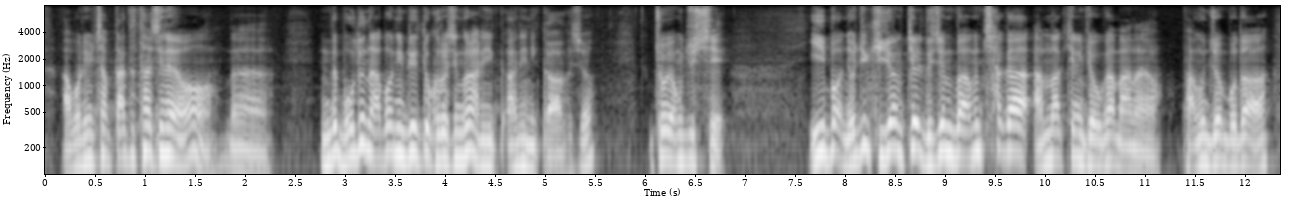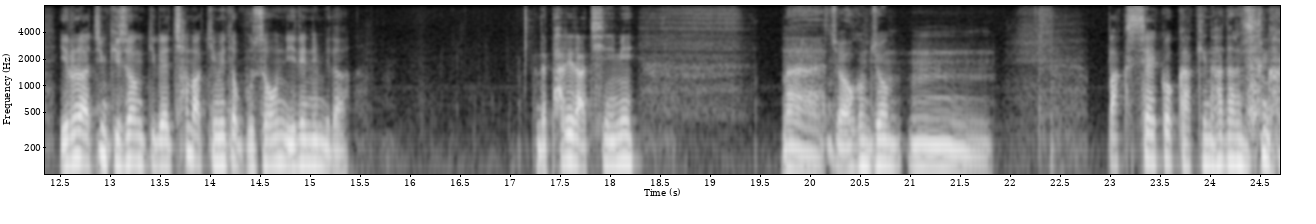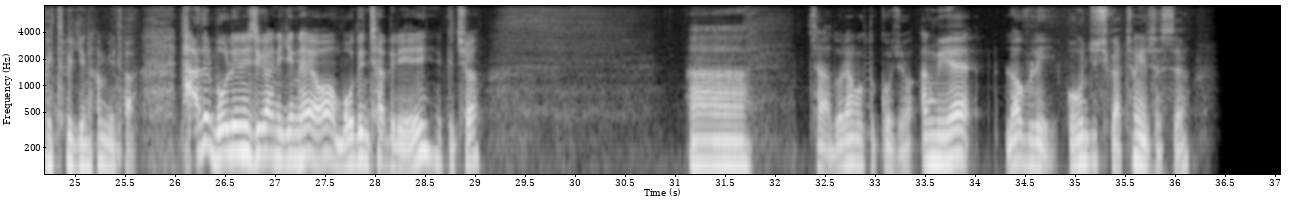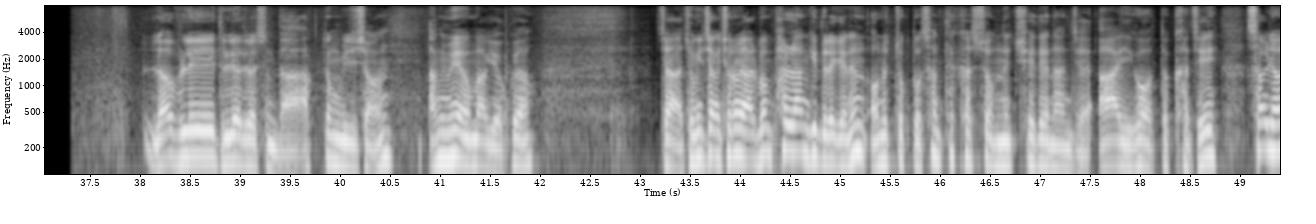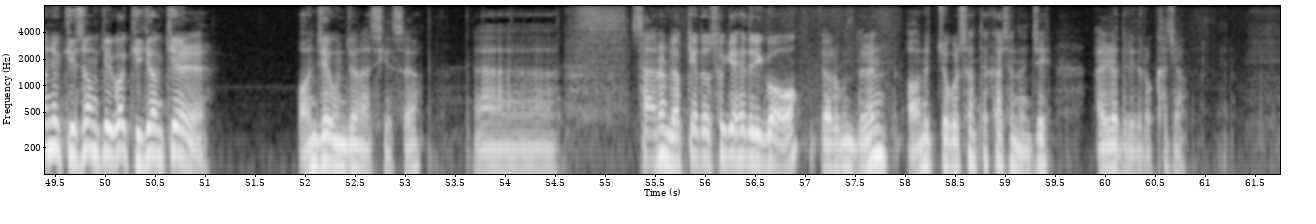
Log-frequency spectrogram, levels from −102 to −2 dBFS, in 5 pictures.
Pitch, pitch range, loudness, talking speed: 125 Hz, 105-150 Hz, -15 LUFS, 270 characters per minute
